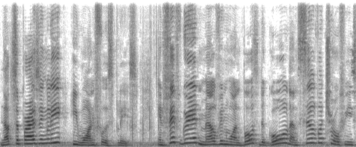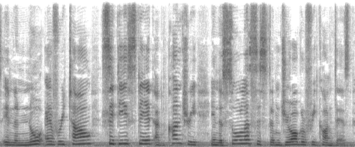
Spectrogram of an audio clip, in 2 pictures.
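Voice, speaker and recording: Lively, unhurried woman reading a storybook. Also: a little high, slight background noise. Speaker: storytime reader at a library. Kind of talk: expressive read-aloud of a children's picture book.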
